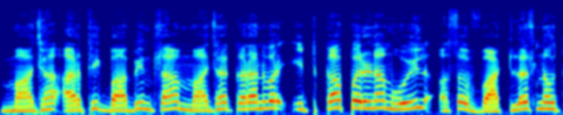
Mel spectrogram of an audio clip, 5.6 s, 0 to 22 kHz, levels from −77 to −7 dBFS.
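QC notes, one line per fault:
Throughout: clock drift between sender and receiver. The sender's clock runs roughly 2% slower than the receiver's, so the jitter buffer keeps draining. Unlike random network jitter, the timing error always leans the same way, producing a steady lag rather than scattered, two-directional wobbles.
0.78–5.58 s: repeated timing corrections. To refill its starved buffer, the receiver repeatedly duplicates short slices, playing this stretch at about 98% speed and adding roughly a tenth of a second overall. The hiccups are small, unevenly spaced and all lengthening, unlike packet-loss concealment, which patches isolated gaps.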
